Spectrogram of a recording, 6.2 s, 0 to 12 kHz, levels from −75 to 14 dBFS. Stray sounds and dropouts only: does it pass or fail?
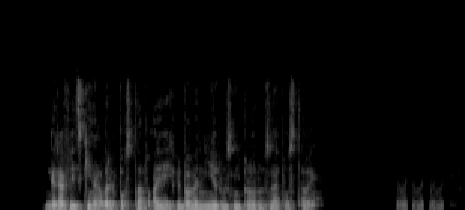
fail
